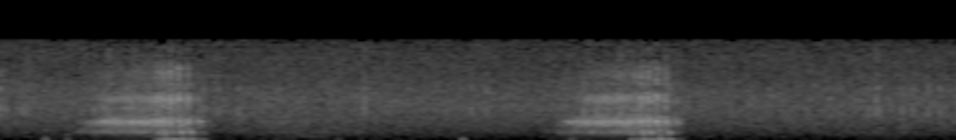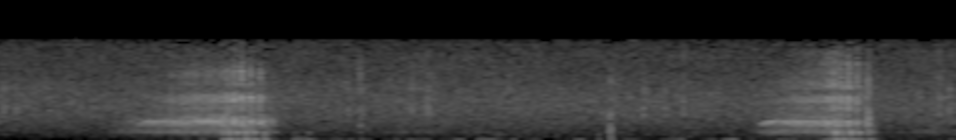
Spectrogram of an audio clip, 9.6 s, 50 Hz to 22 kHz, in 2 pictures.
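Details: Sleeping boxer dog snoring: four loud, rumbling snores, about one every 2.5 to 3 seconds, with quiet room noise between.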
